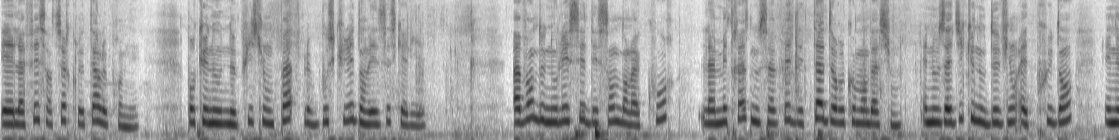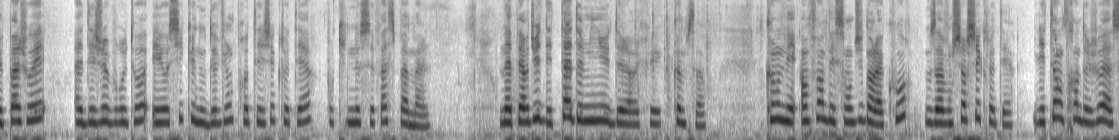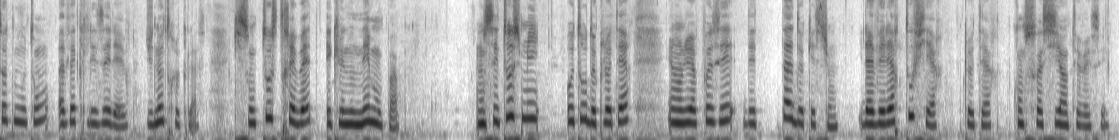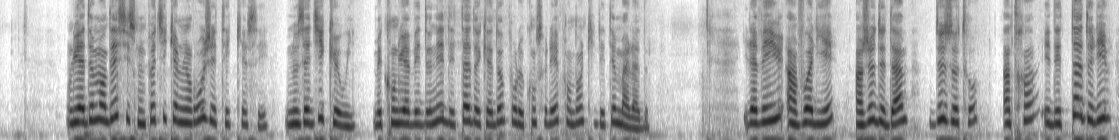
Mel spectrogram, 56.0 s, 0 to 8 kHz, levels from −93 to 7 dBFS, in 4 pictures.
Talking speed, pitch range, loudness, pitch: 205 wpm, 245-290 Hz, -20 LUFS, 265 Hz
